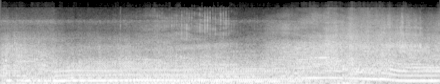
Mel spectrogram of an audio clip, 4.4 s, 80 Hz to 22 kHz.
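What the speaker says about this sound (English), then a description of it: "And like the E30s, as the 4 of Milan Klina goes off through the infield." BMW E30 race cars lap the track at Taupo in a BMW race series, a loud continuous engine roar with rising and falling pitch as the cars pass close by.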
